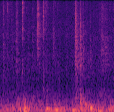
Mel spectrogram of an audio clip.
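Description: Church room noise as people move about after children are dismissed: a low rumble with scattered clicks, knocks and short rustles from footsteps, seats and clothing.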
